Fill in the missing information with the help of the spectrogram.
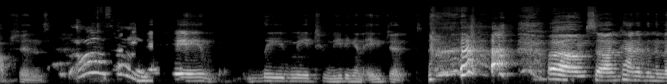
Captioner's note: laughter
